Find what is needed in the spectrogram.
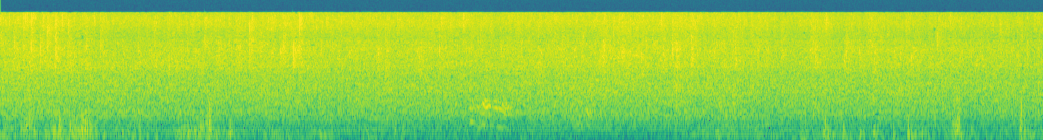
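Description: Heavy rain falling steadily on pavement and parked cars, an even hiss. There are a few low bumps on the microphone in the first two seconds.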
